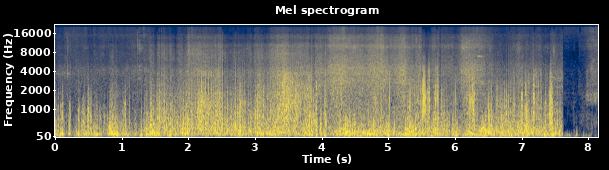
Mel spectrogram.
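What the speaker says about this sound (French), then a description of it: "il y a énormément de vent" Strong wind buffets the microphone on a mountain summit at 2005 m altitude, a loud continuous roar and rumble that drops away abruptly near the end, with no talking.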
